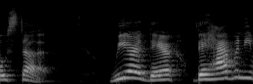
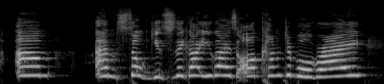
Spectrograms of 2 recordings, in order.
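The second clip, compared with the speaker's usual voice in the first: put-on very high, loud voice for talking to little kids; 11 semitones higher, 8 dB louder than usual. Retelling how a woman there came up to them: imitating Macy's preschool teacher voice. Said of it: "In a very, like, preschool teacher".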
